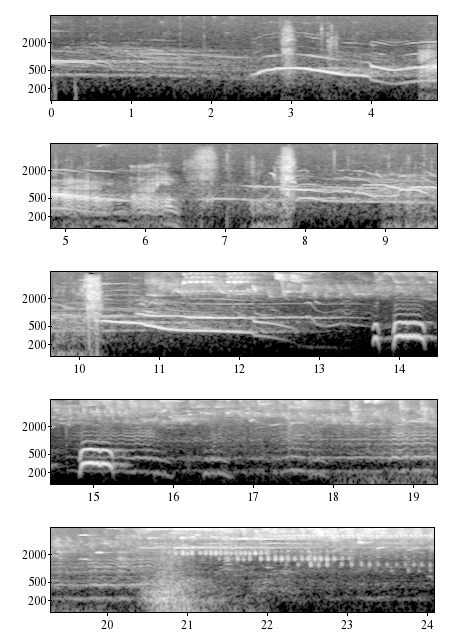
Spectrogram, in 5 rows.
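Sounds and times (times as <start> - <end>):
wolves howling: 0.0 - 13.7
owl hoots: 2.5 - 4.9
crickets: 14.5 - 24.0
insect buzz: 14.6 - 24.0.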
